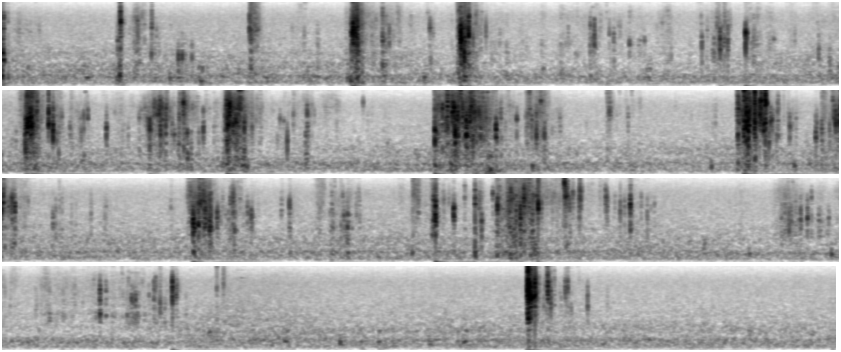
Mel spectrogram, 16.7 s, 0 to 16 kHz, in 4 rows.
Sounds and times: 0.0s stream 16.7s
0.0s waterfall 16.7s

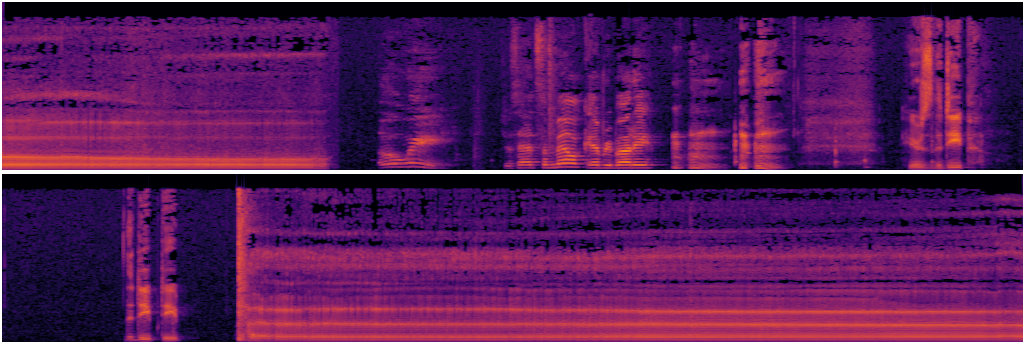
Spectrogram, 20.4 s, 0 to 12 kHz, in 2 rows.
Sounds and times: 0.0s Tuvan-esque throat singing 3.4s
12.6s Tuvan-esque throat singing 20.4s
12.6s beatboxing 20.4s

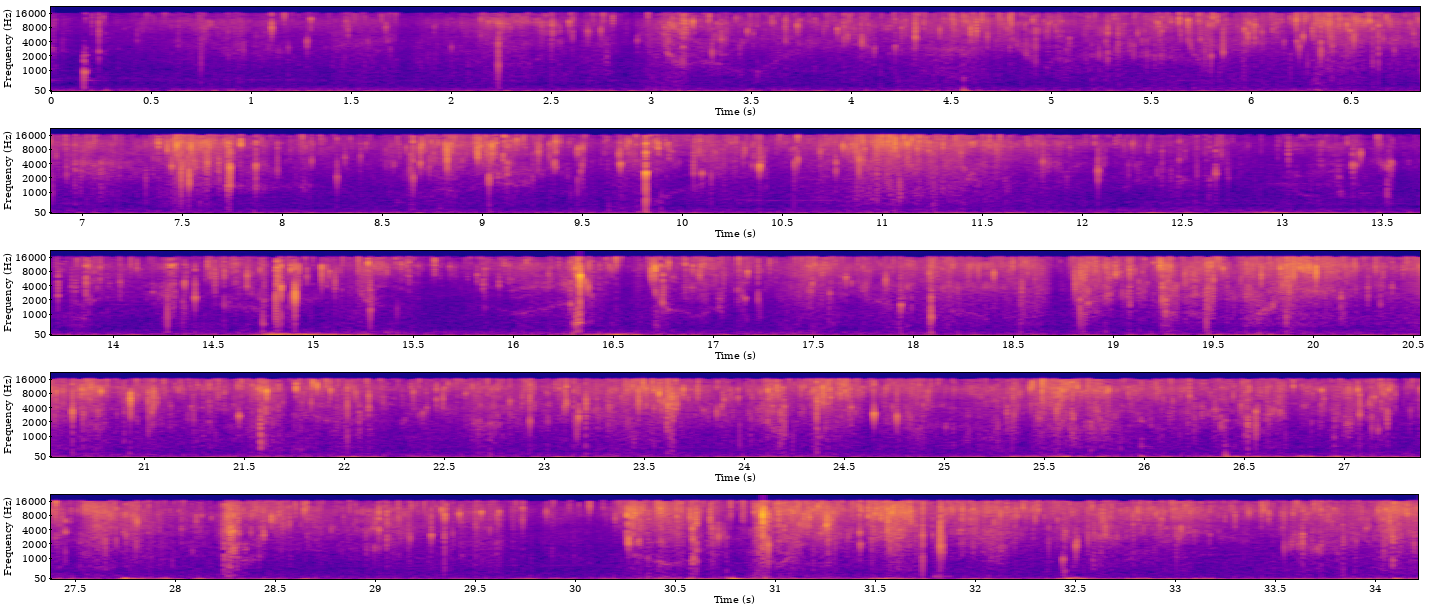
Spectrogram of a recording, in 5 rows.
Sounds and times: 16.0s hands sloshing around in wet mud 34.2s

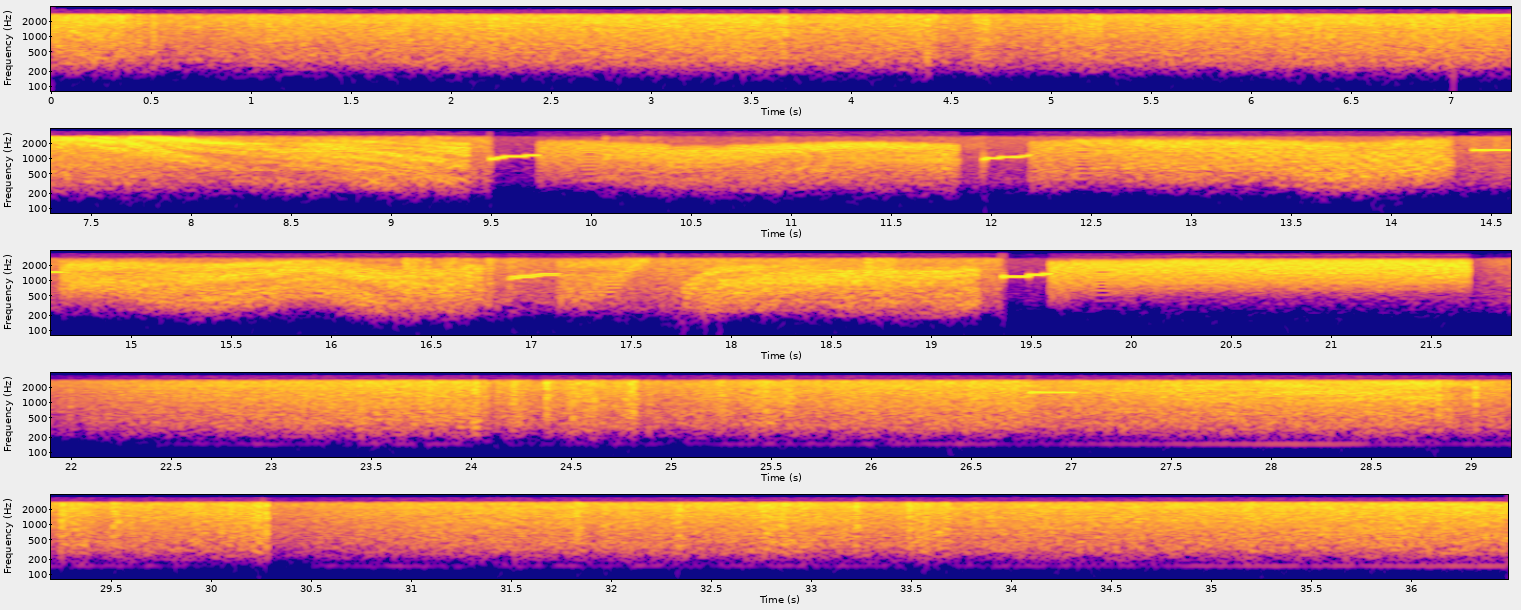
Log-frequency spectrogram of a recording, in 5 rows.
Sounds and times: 0.0s data transmission 36.4s

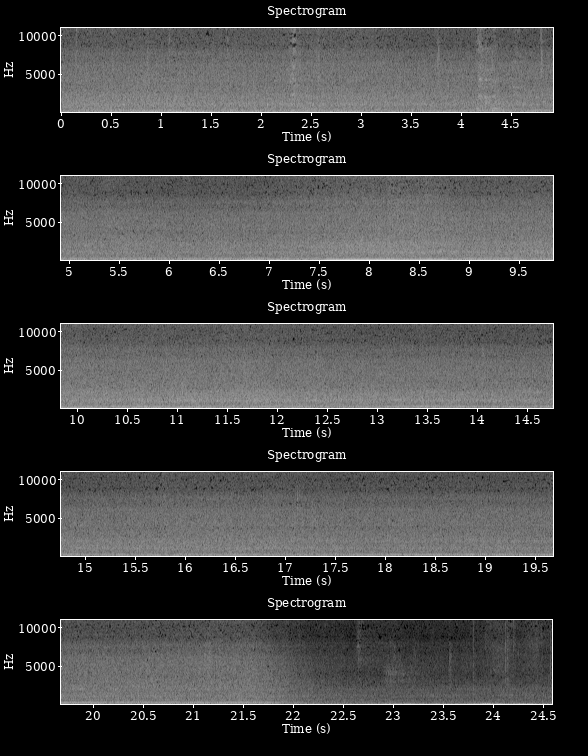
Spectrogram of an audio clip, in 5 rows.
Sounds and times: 0.0s cars 24.5s
0.0s humming is probably from the car washing system 24.5s

